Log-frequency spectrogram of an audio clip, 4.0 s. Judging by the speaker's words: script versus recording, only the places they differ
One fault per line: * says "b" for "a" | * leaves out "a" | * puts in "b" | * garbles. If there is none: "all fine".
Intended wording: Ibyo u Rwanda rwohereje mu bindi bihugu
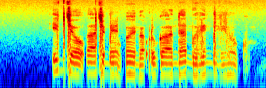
* garbles
* leaves out "rwohereje"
